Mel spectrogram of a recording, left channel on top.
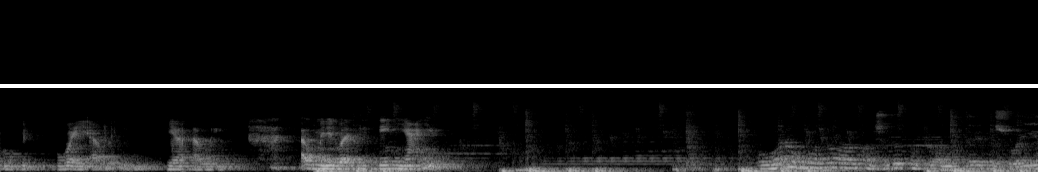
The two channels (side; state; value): left; silent; digital silence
